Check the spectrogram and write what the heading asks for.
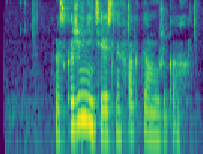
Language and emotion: Russian, neutral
